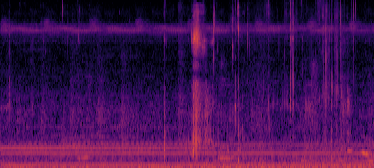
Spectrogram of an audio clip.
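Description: Close-miked chewing and biting of a crisp toasted sandwich: small crunches and mouth clicks, with one louder crunch about four seconds in. A steady hum runs underneath.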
